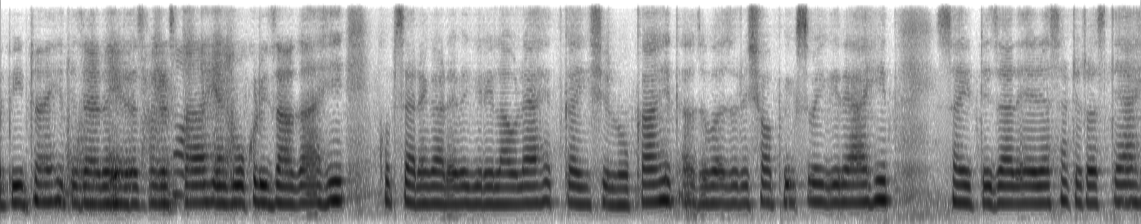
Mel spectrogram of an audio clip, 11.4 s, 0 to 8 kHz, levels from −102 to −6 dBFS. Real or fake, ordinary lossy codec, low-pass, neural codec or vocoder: fake; none; 7.2 kHz; codec, 24 kHz, 0.9 kbps, DualCodec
